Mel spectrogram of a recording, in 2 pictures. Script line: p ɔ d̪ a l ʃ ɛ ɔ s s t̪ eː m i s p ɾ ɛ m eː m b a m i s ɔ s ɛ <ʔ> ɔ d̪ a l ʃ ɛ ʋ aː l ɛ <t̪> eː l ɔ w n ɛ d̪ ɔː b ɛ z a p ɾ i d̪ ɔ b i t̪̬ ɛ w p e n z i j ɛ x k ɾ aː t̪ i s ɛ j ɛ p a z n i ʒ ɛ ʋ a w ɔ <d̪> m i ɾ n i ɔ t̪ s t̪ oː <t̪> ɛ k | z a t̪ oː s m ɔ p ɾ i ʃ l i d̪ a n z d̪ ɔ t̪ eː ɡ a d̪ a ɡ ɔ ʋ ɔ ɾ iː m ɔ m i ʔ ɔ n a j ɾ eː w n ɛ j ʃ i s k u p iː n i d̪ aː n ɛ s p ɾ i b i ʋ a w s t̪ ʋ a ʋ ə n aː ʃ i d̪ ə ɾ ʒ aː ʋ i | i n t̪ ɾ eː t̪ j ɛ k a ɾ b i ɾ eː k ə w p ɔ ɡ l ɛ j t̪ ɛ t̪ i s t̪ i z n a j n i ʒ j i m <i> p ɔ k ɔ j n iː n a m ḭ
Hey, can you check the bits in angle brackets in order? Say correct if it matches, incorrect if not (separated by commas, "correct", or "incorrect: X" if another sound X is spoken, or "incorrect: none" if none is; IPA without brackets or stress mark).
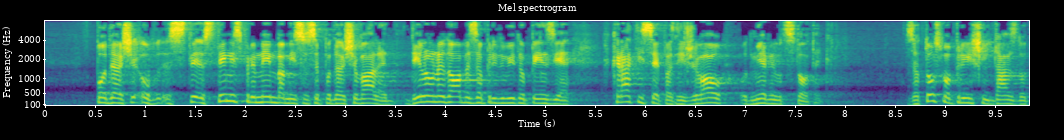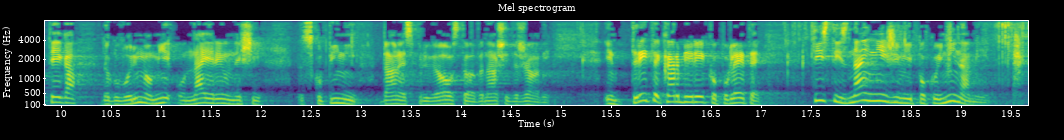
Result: incorrect: p, incorrect: d̪, correct, correct, correct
